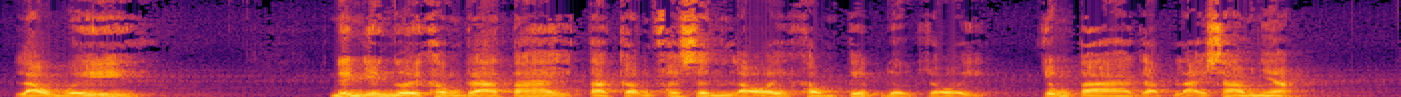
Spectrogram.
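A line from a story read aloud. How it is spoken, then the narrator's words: Cold laughing. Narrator (Vietnamese): lạnh lùng cười nói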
